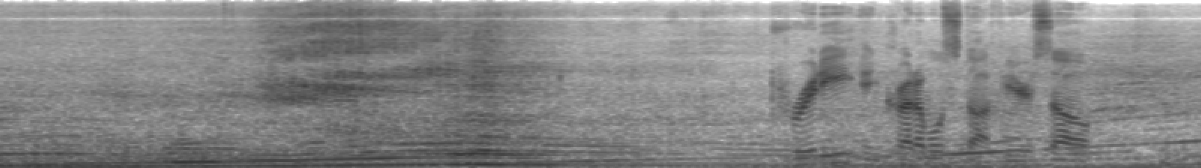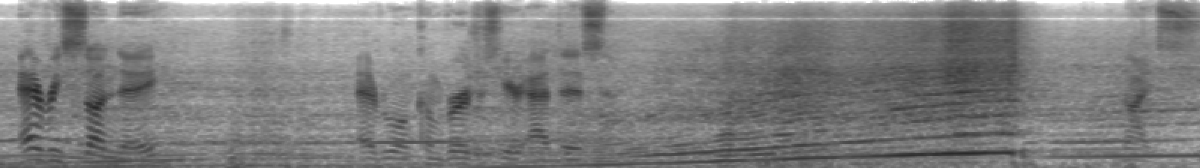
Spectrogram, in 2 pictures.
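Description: A sports car engine revs with a rising roar as the car pulls away.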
